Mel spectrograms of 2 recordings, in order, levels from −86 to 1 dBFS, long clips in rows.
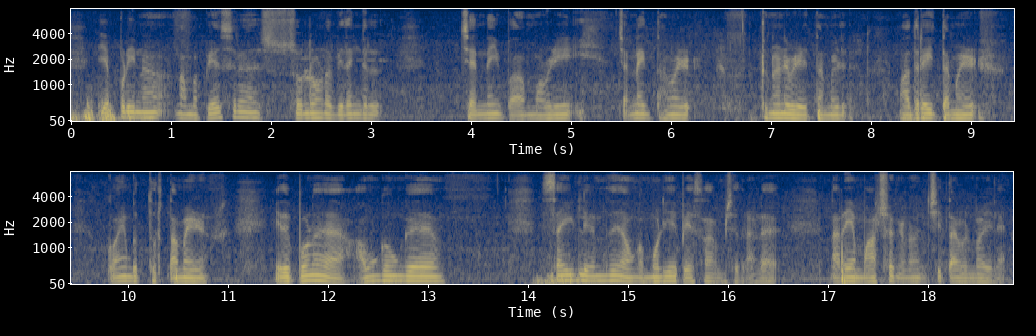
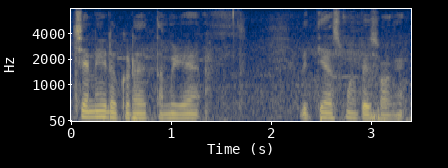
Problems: background sounds at intervals, low volume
